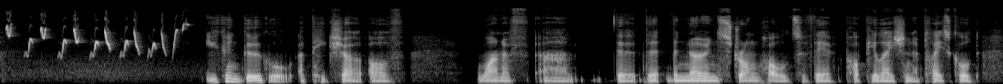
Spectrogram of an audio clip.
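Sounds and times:
noisy scrub-bird song of rapid sharp chirps: 0:00.0 - 0:02.1
speech: 0:02.1 - 0:04.1, 0:04.8 - 0:10.0.

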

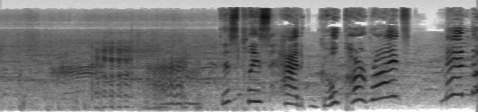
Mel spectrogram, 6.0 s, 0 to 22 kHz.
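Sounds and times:
goat bleating at a playground in San Francisco: 0:00.7 - 0:02.5
speech: 0:02.8 - 0:05.8.

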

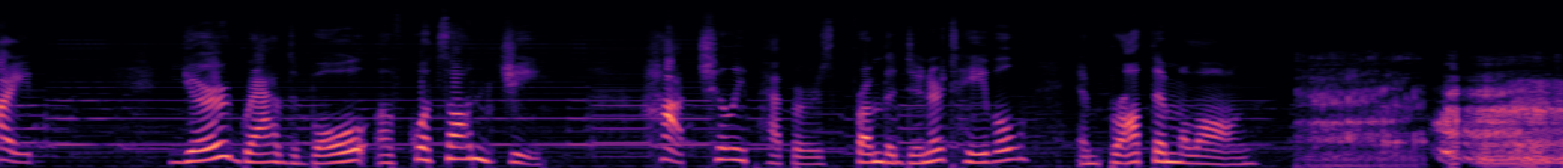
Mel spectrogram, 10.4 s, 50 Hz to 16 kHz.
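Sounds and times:
speech: 0:00.0 - 0:00.5, 0:01.1 - 0:03.7, 0:04.3 - 0:09.0
tiger roaring: 0:08.6 - 0:10.4.

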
